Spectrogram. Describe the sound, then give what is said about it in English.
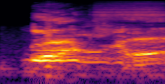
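A voice imitates retching and vomiting with a loud, drawn-out guttural heave lasting over a second, croaky and belch-like, sliding slightly in pitch toward the end. “And it's a mix of vomit and fucking mucus slime.”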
